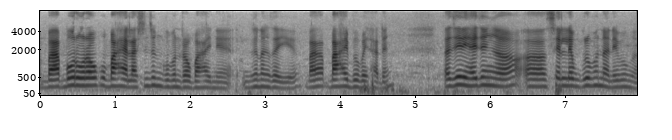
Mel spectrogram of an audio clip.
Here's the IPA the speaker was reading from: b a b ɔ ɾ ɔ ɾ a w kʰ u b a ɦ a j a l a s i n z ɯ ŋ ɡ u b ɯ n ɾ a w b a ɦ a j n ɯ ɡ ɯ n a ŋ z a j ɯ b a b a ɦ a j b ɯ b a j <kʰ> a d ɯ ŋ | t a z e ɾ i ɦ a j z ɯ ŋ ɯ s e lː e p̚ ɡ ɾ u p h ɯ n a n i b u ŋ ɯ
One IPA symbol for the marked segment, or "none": tʰ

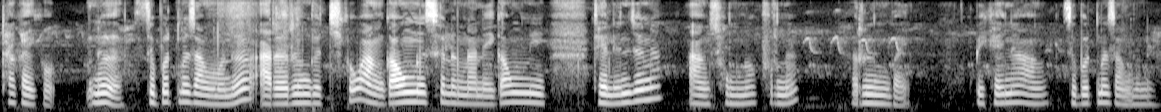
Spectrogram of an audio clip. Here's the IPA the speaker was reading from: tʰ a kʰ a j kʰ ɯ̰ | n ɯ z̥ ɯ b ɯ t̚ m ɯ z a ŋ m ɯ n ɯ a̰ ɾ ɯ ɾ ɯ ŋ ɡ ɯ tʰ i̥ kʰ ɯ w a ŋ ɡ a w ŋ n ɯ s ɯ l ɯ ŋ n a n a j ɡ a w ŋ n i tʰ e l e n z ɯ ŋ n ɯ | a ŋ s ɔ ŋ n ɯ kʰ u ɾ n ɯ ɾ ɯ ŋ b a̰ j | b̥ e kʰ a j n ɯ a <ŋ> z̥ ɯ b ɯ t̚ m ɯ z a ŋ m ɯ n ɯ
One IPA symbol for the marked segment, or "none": ŋ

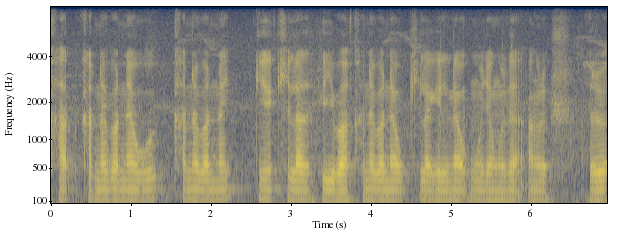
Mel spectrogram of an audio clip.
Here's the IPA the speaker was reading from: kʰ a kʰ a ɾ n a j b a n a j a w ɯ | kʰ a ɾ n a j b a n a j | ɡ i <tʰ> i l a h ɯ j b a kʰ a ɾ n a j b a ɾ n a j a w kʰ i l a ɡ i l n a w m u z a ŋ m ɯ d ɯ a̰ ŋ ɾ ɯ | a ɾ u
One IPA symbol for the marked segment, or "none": kʰ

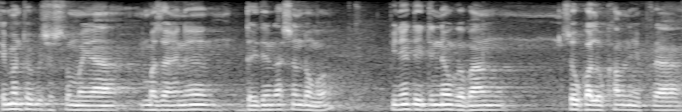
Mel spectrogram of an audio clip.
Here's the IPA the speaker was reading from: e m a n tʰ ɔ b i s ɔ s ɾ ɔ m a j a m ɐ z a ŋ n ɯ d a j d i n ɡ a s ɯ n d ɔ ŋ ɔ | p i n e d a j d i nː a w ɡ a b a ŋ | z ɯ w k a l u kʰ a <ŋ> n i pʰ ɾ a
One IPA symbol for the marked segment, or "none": m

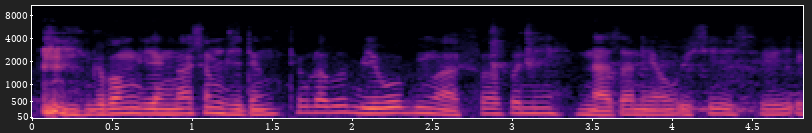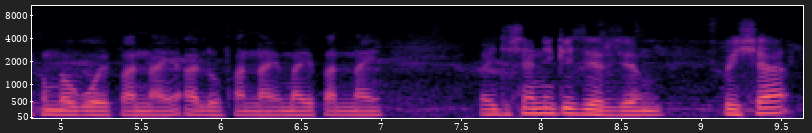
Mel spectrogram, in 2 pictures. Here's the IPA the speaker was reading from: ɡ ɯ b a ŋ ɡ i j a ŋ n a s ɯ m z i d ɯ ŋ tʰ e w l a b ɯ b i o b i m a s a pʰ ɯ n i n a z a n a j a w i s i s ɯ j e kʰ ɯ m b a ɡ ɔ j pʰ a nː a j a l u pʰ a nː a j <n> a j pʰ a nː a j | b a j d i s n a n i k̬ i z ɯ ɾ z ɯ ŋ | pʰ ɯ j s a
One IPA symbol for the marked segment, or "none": m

